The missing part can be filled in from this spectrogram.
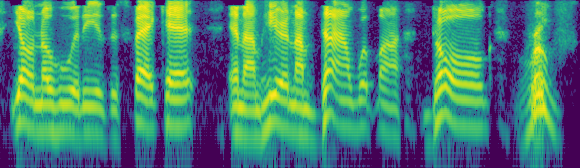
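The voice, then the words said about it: Preacher voice. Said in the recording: “What was that preacher voice?”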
